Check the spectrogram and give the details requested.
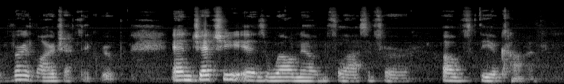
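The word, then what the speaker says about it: Gyekye: okay let's talk about ji spelled g ye e ke but pronounced ji the Aon philosopher who provides an argument for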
